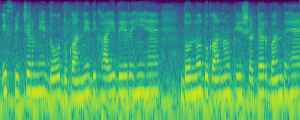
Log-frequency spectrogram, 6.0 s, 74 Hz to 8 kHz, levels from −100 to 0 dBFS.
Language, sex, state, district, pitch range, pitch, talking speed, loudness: Hindi, female, Punjab, Fazilka, 125-205 Hz, 185 Hz, 150 wpm, -14 LUFS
